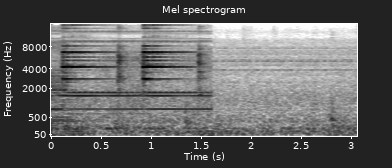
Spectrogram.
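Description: An Acela Express train riding at about 135 miles an hour through Princeton Junction, a loud close rushing roar with a tonal whine that drops away midway, continuous with no talk.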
